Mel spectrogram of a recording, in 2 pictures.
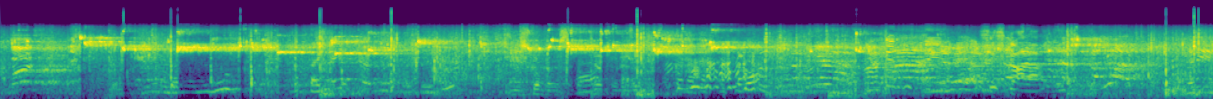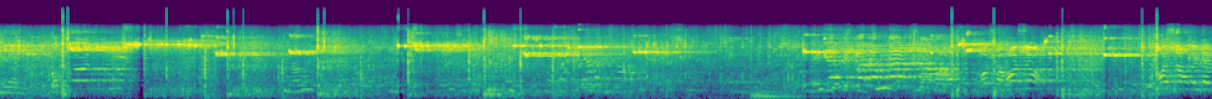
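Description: Basketball game on a gym court: the ball bouncing on the floor, many short high squeaks of shoes, and players' voices calling out.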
